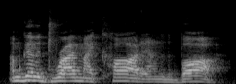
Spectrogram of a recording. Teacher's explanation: the r sound goes to ah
